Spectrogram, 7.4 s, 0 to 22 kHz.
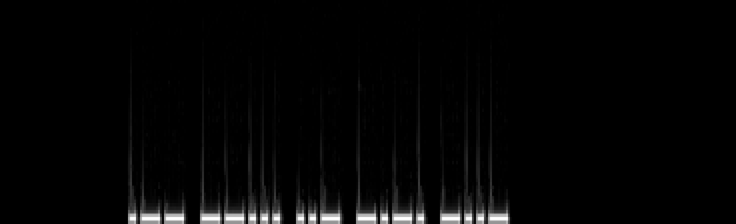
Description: Morse code, heard as a keyed tone, about 20 wpm, 700 Hz. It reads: W7UCX
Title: USA Call Signs - 5 Characters - Repeated 3x - 20wpm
